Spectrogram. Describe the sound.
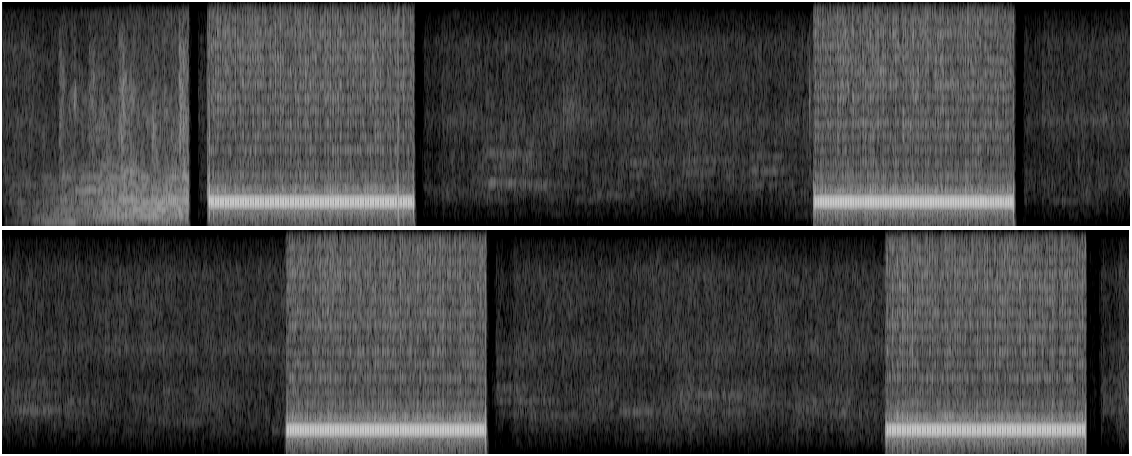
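Telephone tones play while a call is being transferred: four steady, mid-pitched tones, each about two seconds long, are separated by long silent gaps, with a brief noisy burst just before the first.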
